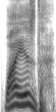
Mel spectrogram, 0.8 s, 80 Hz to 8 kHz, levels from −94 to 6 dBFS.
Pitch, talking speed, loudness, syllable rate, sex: 175 Hz, 240 wpm, -17 LUFS, 4.8 syllables/s, male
